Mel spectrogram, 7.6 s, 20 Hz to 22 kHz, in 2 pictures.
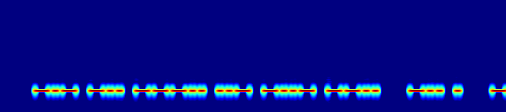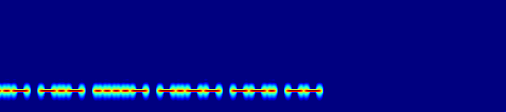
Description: Morse code, heard as a keyed tone, about 34 wpm, 700 Hz. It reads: KD8UXZ DE KK4YGM
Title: USA Callsign DE Callsign - 6 Characters - 35wpm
